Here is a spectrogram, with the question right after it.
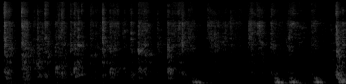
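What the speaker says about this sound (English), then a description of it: "get my little whisk here and give it a little mix" A small whisk stirs bread ingredients in a bowl, giving a quiet, irregular run of light clinks and scrapes against the bowl, close but faint, with no voices.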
